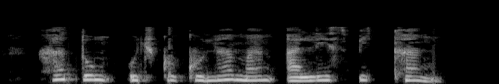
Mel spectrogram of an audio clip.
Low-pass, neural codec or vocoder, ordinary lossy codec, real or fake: 7.2 kHz; vocoder, 22.05 kHz, 80 mel bands, Vocos; MP3, 24 kbps; fake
